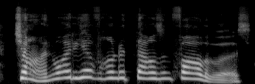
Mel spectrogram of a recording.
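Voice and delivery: put-on a clumsy try at an English accent; bad British accent. Host mimics the guest's British accent as his ex, mock British accent. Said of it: "I was trying to get your accent there".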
